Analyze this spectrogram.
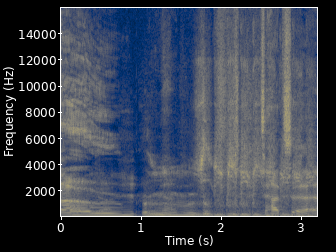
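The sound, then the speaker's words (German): A voice imitates a deep, blaring Hans Zimmer-style movie horn, burped into the microphone: a long, loud, low droning blast, a brief break, then a second rougher, buzzing blast that wavers before ending. “Hans Zimmer ins Mikro gerülpst.”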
